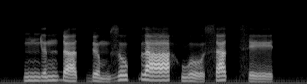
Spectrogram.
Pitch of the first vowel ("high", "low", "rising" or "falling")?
rising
